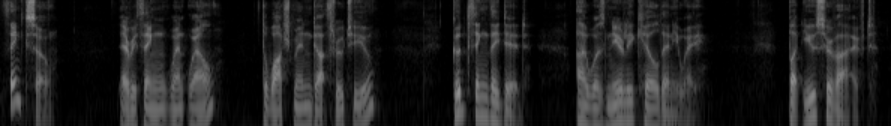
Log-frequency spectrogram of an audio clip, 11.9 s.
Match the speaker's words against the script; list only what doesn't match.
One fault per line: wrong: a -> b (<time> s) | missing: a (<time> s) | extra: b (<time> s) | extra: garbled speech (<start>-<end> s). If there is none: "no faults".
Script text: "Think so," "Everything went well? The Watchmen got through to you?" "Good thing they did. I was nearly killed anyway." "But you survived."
no faults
